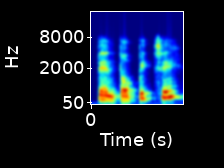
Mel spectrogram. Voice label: "tentopitsi", Náhuatl; lagartija; lizard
